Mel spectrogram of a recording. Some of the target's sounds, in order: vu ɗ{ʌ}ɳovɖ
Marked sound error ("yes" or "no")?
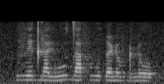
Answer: no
